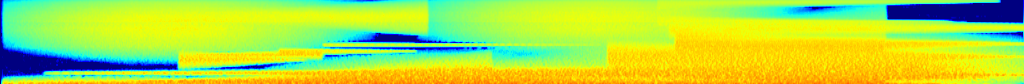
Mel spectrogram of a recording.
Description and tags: nostalgic sci-fi
This spectrogram was filled with cones and large gradiented spots which gave a nostalgic effect that people will notice if they've watched Star Trek.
